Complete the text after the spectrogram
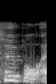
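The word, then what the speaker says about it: huipil: I feel like their clothing and their, it's, I think it's pronounced Hupil, H-U-L-P-I-L.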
